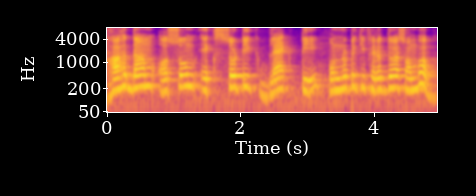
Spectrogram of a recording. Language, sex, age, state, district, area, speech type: Bengali, male, 45-60, West Bengal, Paschim Bardhaman, urban, read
